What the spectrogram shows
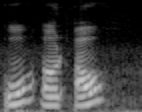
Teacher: सातवां हमारा है कंठोष्ठव, अर्थात कंठ और ओष्ठ को मिलाकर जो वर्ण बोले जाते हैं वो कंठोष्ठव कहलाते हैं। इसके अंतर्गत हमारा आता है ओ और औ, जिसका सूत्र है ओ दाव तो कंठोष्ठम।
